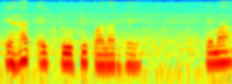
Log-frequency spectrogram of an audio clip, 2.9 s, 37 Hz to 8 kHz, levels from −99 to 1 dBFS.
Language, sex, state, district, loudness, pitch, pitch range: Hindi, male, Chhattisgarh, Sarguja, -14 LUFS, 130 Hz, 120-145 Hz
